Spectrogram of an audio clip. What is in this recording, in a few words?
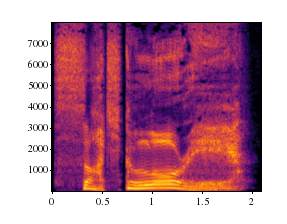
Male Human WOW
